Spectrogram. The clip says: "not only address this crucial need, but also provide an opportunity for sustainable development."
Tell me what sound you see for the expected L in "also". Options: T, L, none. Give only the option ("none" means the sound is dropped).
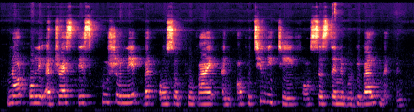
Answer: L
